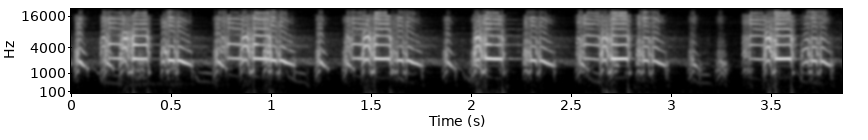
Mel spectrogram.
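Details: Partridge calling: loud, harsh, ringing notes with a sliding tail, given in quick bursts about every half second, with no other sounds.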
